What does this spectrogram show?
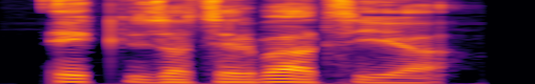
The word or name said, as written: Ekbarzerbazia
